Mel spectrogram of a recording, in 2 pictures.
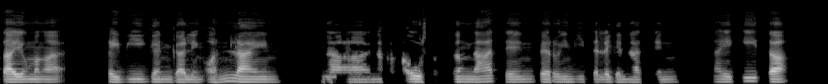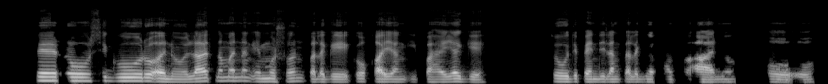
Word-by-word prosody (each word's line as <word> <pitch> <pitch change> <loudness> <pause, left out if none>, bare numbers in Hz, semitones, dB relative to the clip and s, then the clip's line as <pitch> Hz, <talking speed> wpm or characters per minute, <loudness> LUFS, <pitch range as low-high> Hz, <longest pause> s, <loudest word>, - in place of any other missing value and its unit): tayong 120 0 +5
mga, 120 0 -3 0.5
kaibigan 120 0 -3
galing 115 0 -1
online, 120 -1 +1 0.4
na 115 -1 -4 0.4
nakakausap 125 +1 -2 0.2
lang 125 -1 -1
natin 125 -1 -3
pero 120 0 -2
hindi 120 0 -6
talaga 120 +1 -4
natin 115 0 -8 0.3
nakikita. 125 +1 +1 0.7
Pero 175 -2 +6
siguro, 165 -1 +4
ano, 125 -3 +4
lahat 145 +2 +5
naman 165 0 -1
ng 165 - -7
emosyon 140 +2 -1
palagay 120 -1 -1
ko 135 - -3
kayang 120 -1 +2
ipahayag, 120 +2 0 0.2
eh. - - -26 0.7
So, 130 -1 +2
depende 125 -1 0
lang 120 -1 -1
talaga 120 -1 -2
kung 120 -1 -11
paano, 115 0 0 0.3
oo. 115 0 -3
120 Hz, 120 wpm, -24 LUFS, 120-135 Hz, 0.7 s, Pero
